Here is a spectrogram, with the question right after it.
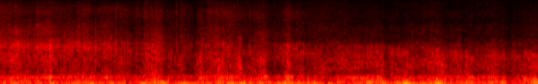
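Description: Nail tips of both hands slowly scratch the black foam windscreen cover on a desk microphone. It makes a steady, dense, rumbling scrape that is heavy in the low end with a muffled, rough texture and almost no brightness on top.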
